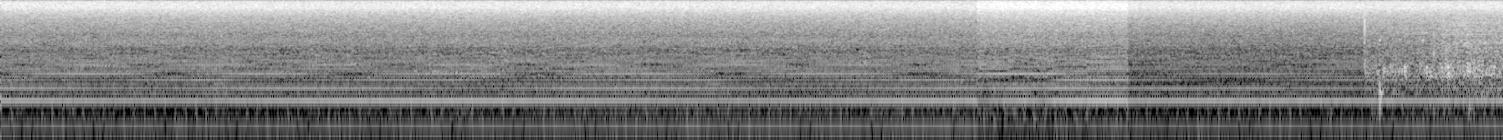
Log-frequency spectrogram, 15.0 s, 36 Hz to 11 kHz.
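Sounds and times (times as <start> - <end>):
constant hiss: 0.0 - 15.0
electrical mains hum: 0.0 - 15.0.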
